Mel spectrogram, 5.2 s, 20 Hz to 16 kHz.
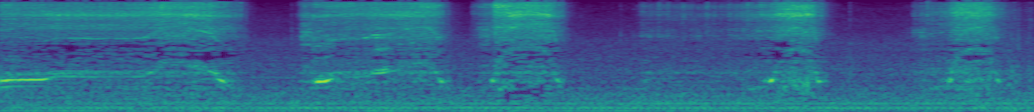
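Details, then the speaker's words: SCX24 RC crawler with Nano Beast 2.0 brushless motor and brass transfer gears: thin high whine rising and falling with motor speed during short drive bursts; gear whine, nylon gears planned to quiet it. "so let's go ahead you can kind of hear the gear whine when it's driving"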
